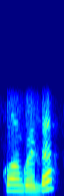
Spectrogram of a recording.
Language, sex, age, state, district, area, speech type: Odia, female, 45-60, Odisha, Angul, rural, conversation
